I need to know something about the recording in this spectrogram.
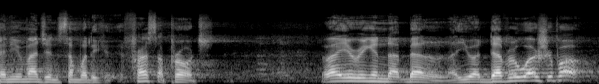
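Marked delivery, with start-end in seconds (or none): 3.2-5.8 loud, very crusty big-man street voice. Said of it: "very crusty voice".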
